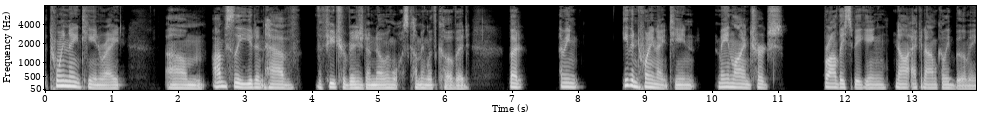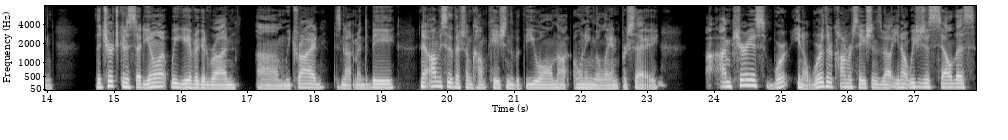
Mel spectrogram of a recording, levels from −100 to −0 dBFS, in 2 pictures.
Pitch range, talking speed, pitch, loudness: 110-135 Hz, 175 wpm, 120 Hz, -20 LUFS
